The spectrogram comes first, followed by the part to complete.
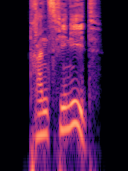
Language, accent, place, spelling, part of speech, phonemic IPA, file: German, Germany, Berlin, transfinit, adjective, /tʁansfiˈniːt/, De-transfinit.ogg
- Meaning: transfinite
